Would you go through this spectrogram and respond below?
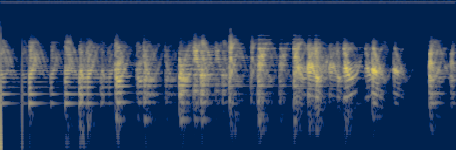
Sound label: Envelope Beat; Drums & Drones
